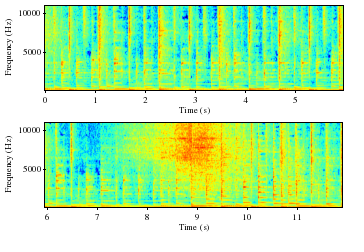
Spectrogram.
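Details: Strummed guitar music with a steady, regular beat fills the whole stretch, and no animal is heard.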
